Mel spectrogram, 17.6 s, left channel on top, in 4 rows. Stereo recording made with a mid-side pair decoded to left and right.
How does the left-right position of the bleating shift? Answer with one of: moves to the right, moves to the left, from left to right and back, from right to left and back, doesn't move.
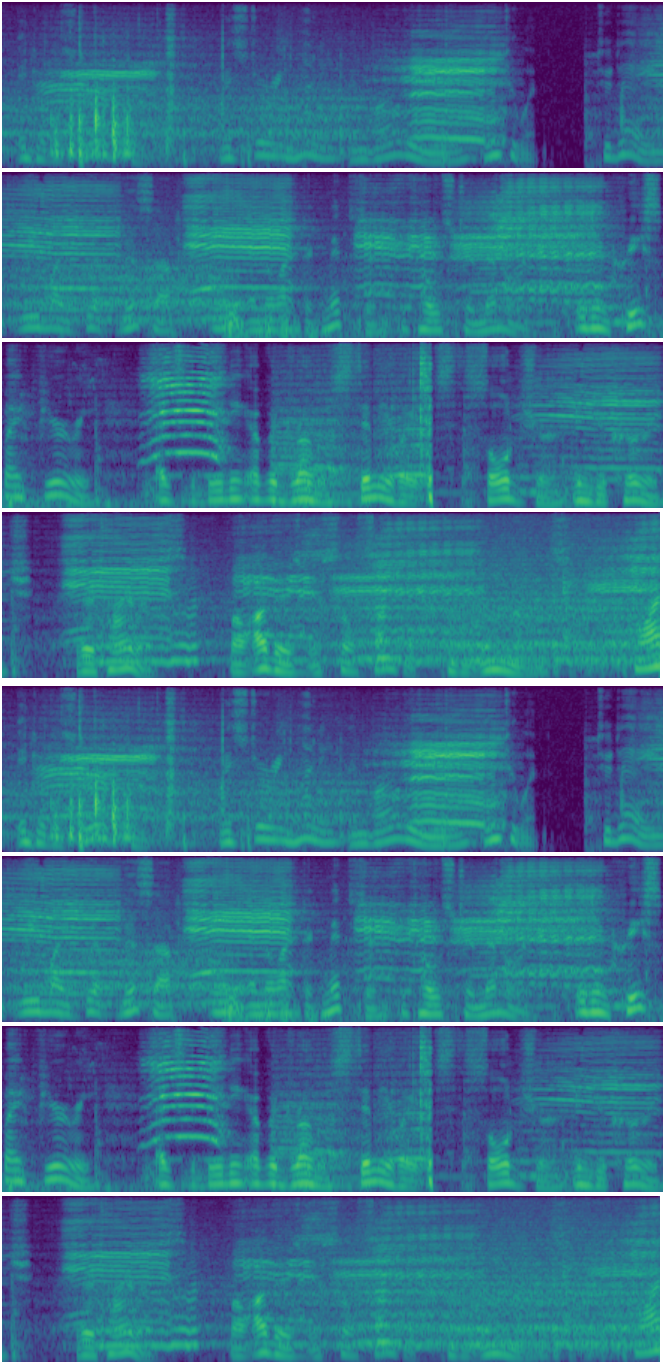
moves to the left.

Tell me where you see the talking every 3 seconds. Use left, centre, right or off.
right, right, right, centre, left, left.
